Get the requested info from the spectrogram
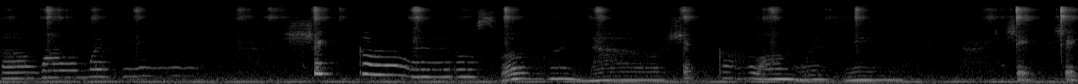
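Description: A woman singing a slow children's shaker song, "shake a little slower now, shake along with me", with an egg shaker rattling in time with the song.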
